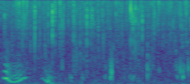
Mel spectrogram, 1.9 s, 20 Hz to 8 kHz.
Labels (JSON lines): {"label": "biophony, cascading saw", "recorder": "SoundTrap 600 or HydroMoth"}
